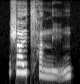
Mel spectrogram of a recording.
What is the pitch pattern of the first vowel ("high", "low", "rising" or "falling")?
high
